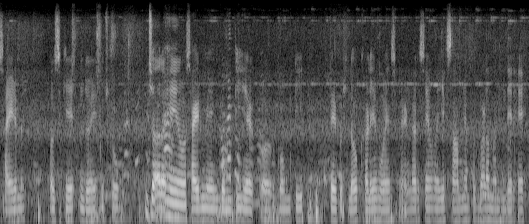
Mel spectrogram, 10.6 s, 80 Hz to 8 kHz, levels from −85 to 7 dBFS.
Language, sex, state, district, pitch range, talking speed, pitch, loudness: Hindi, male, Bihar, Lakhisarai, 105-115 Hz, 185 wpm, 110 Hz, -20 LUFS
